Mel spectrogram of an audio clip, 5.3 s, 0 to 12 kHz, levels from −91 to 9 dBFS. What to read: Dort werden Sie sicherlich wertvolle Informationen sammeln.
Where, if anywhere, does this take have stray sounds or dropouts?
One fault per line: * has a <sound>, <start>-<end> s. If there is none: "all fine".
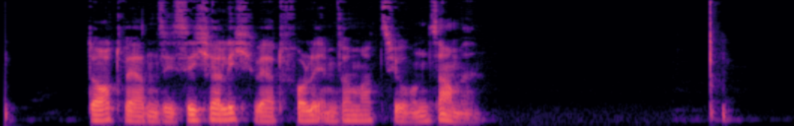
all fine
